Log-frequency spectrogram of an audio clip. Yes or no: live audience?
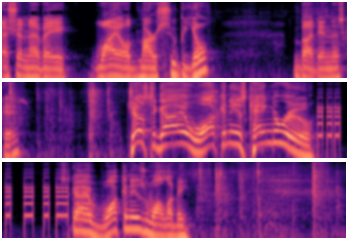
no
